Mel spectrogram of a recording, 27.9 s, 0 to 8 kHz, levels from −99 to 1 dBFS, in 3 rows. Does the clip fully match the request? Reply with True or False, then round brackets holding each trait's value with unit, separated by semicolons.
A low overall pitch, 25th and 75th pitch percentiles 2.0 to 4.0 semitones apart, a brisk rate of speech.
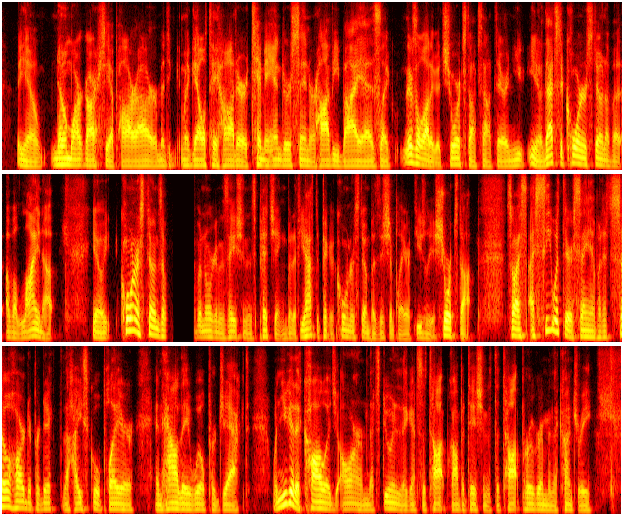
True (95 Hz; 2.9 semitones; 215 wpm)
